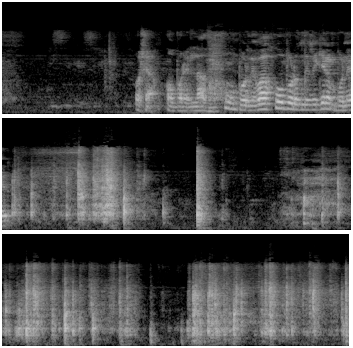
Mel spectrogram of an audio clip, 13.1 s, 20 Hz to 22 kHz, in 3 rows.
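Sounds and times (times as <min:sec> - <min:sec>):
spatula scraping foil tray: 0:04.7 - 0:06.2.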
